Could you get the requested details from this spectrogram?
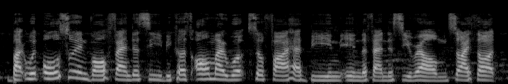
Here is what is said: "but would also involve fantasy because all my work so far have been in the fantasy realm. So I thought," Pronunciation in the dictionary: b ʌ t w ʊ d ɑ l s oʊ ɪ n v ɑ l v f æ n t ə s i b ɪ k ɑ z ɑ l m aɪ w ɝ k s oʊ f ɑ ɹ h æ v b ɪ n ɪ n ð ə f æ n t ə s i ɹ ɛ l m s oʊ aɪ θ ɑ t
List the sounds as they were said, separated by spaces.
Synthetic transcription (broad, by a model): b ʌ t w ʊ d ɑ l s oʊ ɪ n v ɑ l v f æ n t ə s i b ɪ k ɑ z ɑ l m aɪ w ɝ k s oʊ f ɑ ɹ h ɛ v b ɪ n ɪ n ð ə f æ n t ə s i ɹ ɛ l m s oʊ aɪ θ ɑ t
